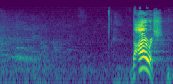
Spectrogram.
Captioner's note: laughter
